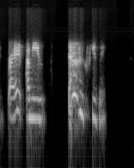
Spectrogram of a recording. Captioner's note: coughs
